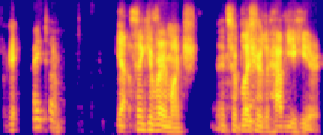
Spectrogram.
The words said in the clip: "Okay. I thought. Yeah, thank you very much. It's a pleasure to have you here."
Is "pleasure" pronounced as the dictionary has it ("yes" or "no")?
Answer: no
